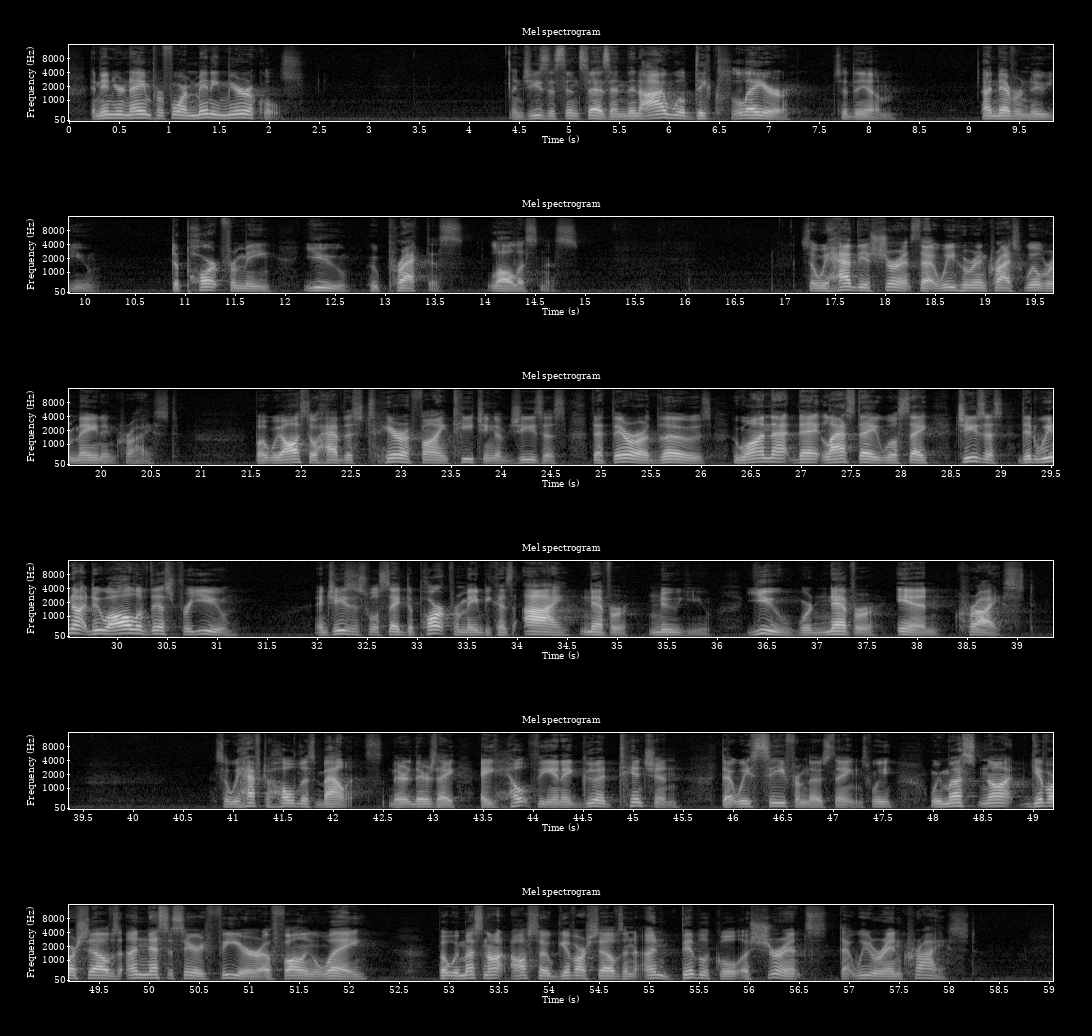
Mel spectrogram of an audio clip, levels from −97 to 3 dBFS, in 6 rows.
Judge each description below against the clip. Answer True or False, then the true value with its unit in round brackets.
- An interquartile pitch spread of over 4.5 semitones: True (4.9 semitones)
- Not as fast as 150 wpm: True (140 wpm)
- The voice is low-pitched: True (125 Hz)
